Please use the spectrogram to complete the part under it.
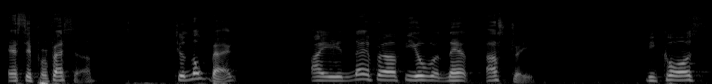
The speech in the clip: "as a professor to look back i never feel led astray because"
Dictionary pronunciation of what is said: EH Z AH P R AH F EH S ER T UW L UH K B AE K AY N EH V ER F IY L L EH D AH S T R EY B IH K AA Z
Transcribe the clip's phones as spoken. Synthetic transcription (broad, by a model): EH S AH P R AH F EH S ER T UW L UH K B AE K AY L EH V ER F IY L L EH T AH S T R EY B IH K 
